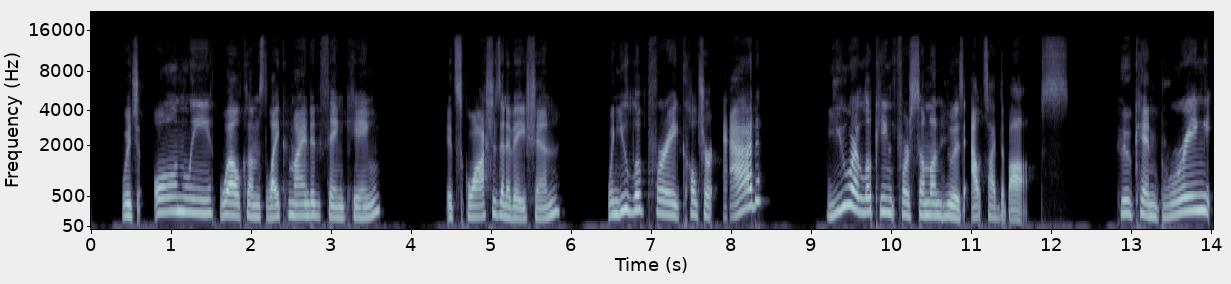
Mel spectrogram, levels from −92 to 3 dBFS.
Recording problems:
uneven, jittery; strongly; from 0.5 to 13 s

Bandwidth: 14.5 kHz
